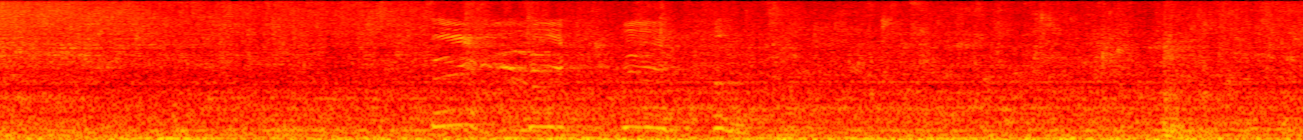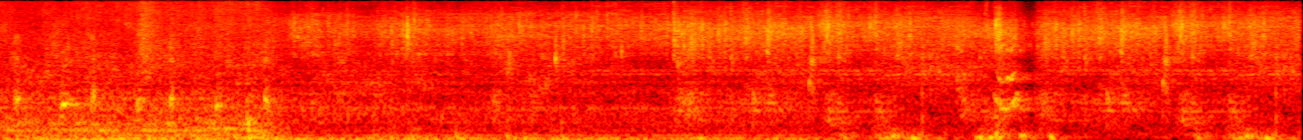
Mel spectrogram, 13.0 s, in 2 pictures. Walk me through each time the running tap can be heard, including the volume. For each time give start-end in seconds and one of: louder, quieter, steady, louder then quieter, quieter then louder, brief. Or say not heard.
0.0-12.9 louder.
